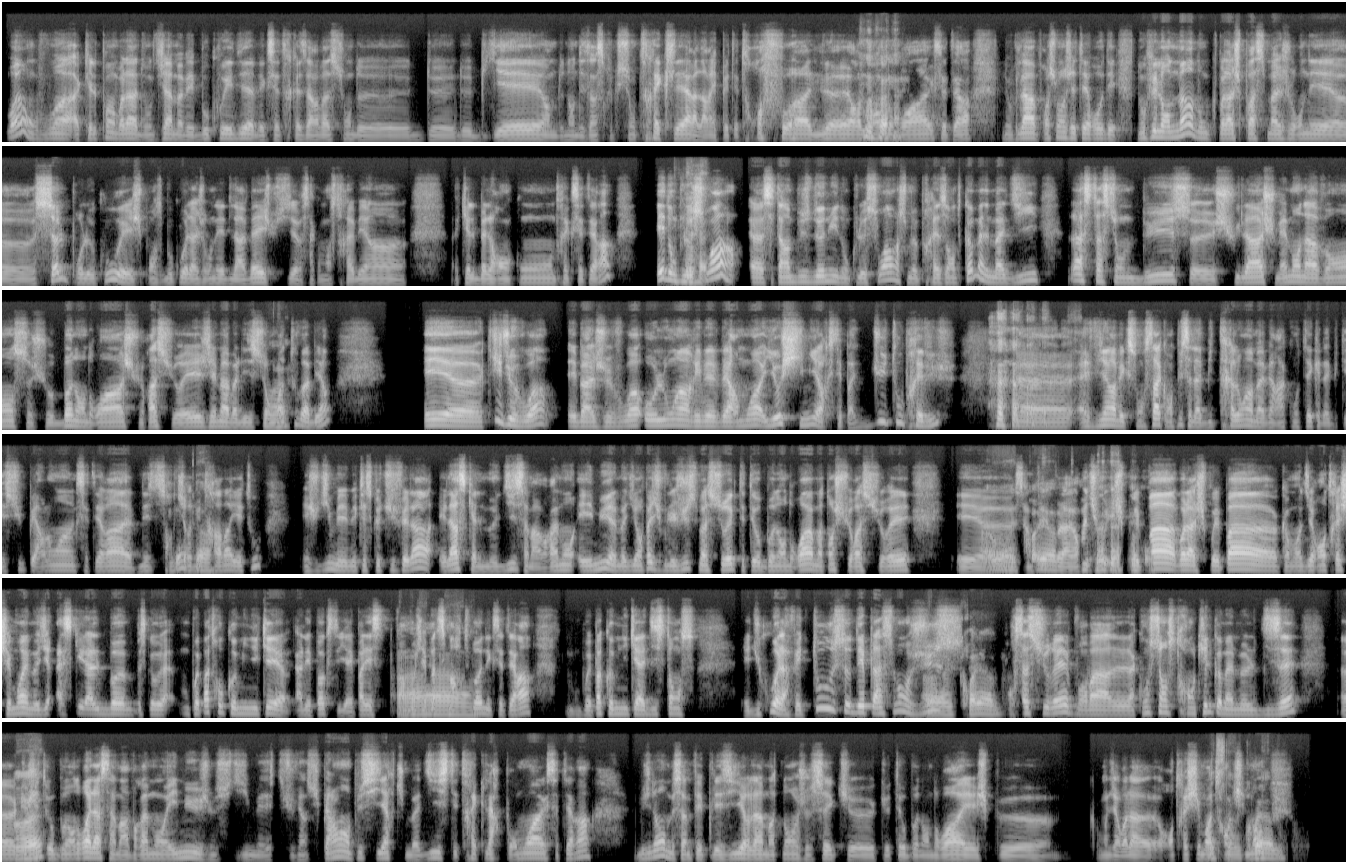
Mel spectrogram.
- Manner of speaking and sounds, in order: stressed: "très"; laughing while speaking: "trois fois l'heure"; laughing while speaking: "Ouais"; stressed: "bon endroit"; stressed: "pas du tout"; laughing while speaking: "Ouais"; laugh; stressed: "Ah"; stressed: "tout"; "juste" said as "jusse"; tapping
- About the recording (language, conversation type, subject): French, podcast, Peux-tu raconter une fois où un inconnu t’a aidé pendant un voyage ?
